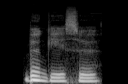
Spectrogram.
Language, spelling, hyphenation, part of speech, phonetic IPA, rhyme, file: Hungarian, böngésző, bön‧gé‧sző, verb / noun, [ˈbøŋɡeːsøː], -søː, Hu-böngésző.ogg
- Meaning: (verb) present participle of böngészik: browsing (person); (noun) browser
